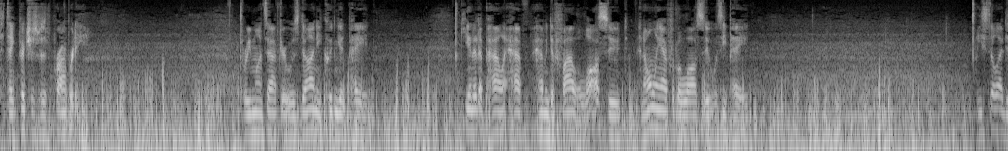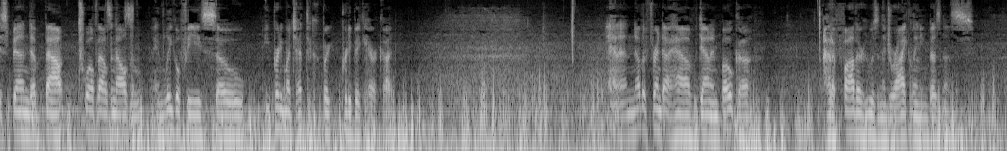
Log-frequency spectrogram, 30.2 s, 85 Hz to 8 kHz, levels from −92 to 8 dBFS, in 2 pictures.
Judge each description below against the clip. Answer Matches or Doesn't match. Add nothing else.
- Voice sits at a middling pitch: Doesn't match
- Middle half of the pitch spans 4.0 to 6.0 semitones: Doesn't match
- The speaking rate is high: Doesn't match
